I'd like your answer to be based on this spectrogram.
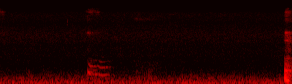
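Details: Sleeping dog snoring: low rumbling breath noise with a brief snorting grunt partway through, then a sharp click at the end.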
